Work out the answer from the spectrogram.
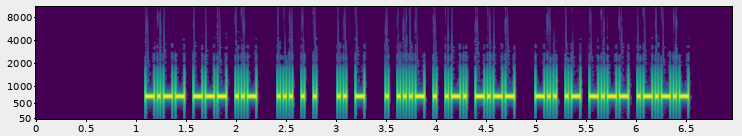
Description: Morse code, heard as a keyed tone, about 40 wpm, 700 Hz. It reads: YOU SEE IT EVERY DAY.
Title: Sentences from Top 200 Words 40wpm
